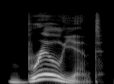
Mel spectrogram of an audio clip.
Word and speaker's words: brilliant: Brilliant. Two syllables. Stress on the first.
